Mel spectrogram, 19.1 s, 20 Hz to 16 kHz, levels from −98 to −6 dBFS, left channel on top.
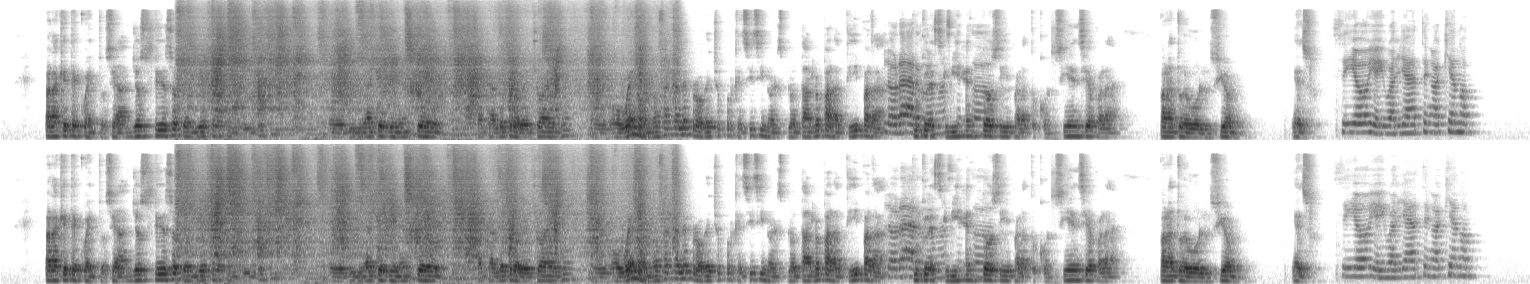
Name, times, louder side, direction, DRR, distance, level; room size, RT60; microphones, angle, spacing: voice 1, 0.6-3.4 4.1-5.6 5.9-11.1 11.4-13.9 14.5-15.5 16.2-16.4, right 2 dB, 5° right, 2 dB, 0.3 m, -32 dB
sound 1, 2.2-8.5, right 2 dB, 75° right, 1.0 m, -34 dB
voice 2, 3.9-4.4 11.0-11.8 12.1-12.5 16.8-18.4, left 4 dB, 70° left, 5 dB, 0.5 m, -42 dB
2.5 x 2.0 x 2.7 m, 0.35 s
head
